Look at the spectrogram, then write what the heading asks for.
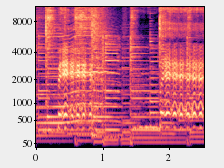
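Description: Sheep bleating: a few loud, wavering bleats with a shaky, vibrato-like quality, following one another closely through the whole short stretch.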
